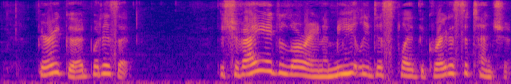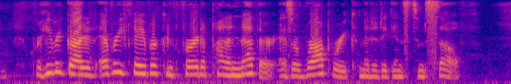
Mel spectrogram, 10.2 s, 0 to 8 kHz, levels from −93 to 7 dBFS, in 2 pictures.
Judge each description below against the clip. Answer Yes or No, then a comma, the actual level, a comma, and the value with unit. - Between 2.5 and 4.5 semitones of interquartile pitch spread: No, average, 5.2 semitones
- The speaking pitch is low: No, high, 230 Hz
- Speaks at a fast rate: No, average, 165 wpm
